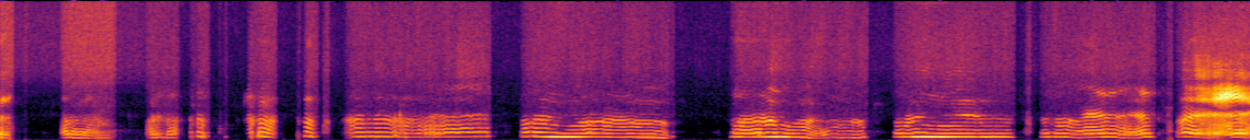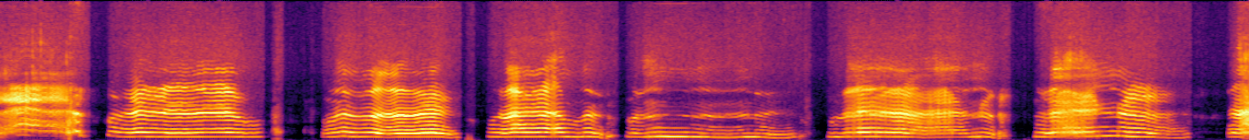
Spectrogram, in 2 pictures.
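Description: Infant crying: short, broken fussing cries at first, building from about halfway into longer, louder wailing cries one after another with brief gaps for breath.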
